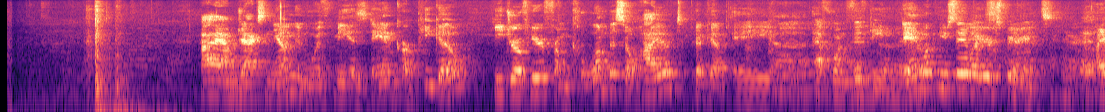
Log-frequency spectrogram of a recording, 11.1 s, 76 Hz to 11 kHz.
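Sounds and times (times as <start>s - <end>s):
sudden thump: 0.9s - 1.4s.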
